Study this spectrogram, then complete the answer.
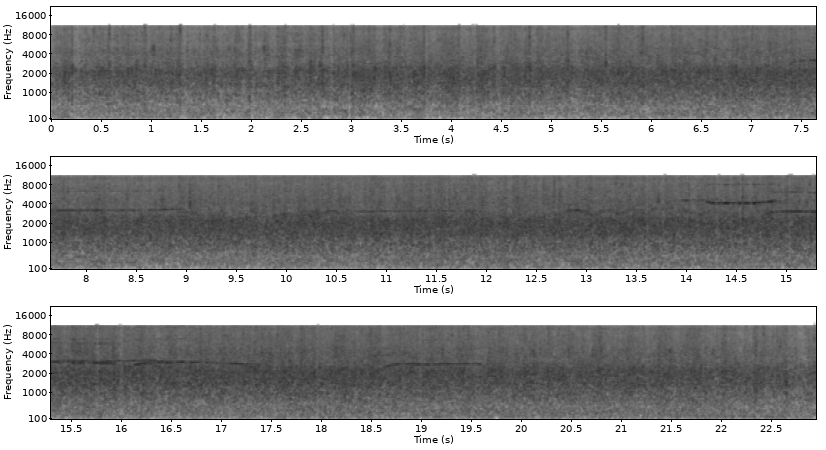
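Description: A large crowd applauds and cheers loudly in a big echoing hall.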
